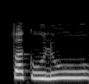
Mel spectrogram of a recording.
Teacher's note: نہیں کرنا، حرکات کو لمبا نہیں کرتے، فَكُلُوا مِنْهَا حَيْثُ، فَكُلُوا، واؤ مد آ گیا تو ایک الف کے برابر لمبا کریں گے، مد اصلی کریں گے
